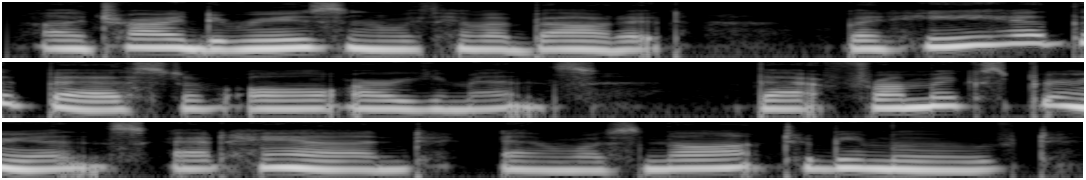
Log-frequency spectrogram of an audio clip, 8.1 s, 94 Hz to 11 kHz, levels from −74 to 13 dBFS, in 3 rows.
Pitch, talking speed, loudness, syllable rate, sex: 220 Hz, 200 wpm, -15 LUFS, 5.0 syllables/s, female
